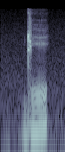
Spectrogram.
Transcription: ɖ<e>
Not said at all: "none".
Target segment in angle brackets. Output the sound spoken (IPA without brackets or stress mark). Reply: e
